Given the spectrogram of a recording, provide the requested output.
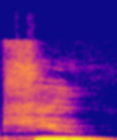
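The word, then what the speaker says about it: queue: Uh, the word Q. Q Q, which is strange word in terms of its pronunciation because it's basically the letter Q followed by four unnecessary letters, isn't it?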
